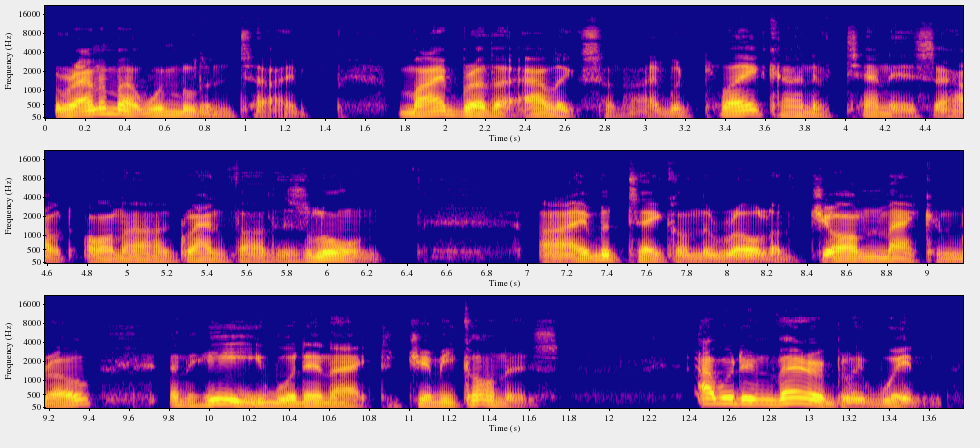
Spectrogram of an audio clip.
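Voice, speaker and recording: A man from Bangladesh reading a humorous memoir aloud in an expressive, theatrical storyteller's manner. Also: on the low side, dry recording, clean studio sound. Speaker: actor reading a book aloud.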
